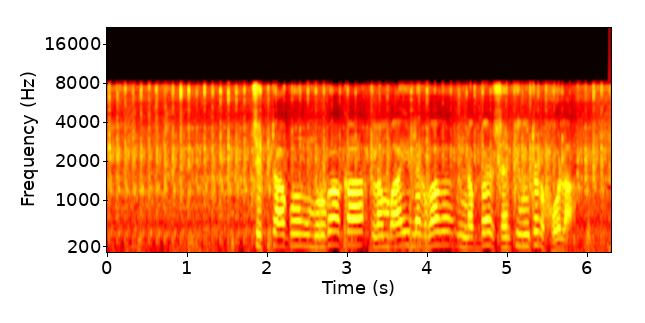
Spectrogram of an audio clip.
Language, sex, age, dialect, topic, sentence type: Bhojpuri, male, 36-40, Northern, agriculture, statement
